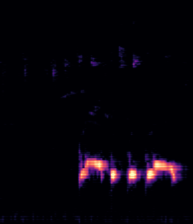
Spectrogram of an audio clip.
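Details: Zebra dove singing: a deep, full, melodious cooing phrase of several rolling, slightly rising notes near the low-middle range, with faint high chirps from other small birds in the background.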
